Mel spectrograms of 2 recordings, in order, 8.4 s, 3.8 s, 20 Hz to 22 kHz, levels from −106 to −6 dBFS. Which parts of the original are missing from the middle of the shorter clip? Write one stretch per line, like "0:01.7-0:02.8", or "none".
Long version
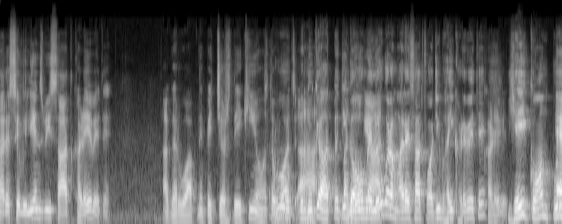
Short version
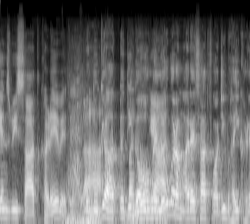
0:01.7-0:04.4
